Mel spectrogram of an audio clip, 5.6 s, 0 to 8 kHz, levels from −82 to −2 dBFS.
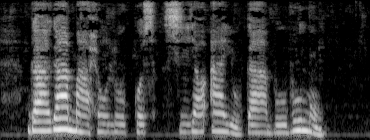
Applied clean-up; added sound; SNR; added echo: none; none; none; none.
